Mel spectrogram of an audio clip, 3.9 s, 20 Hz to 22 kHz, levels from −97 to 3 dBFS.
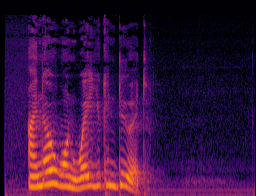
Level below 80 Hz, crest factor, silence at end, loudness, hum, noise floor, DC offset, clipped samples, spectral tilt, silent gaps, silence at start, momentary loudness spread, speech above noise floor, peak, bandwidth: -60 dBFS; 18 dB; 1.65 s; -25 LUFS; none; -59 dBFS; under 0.1%; under 0.1%; -6.5 dB/octave; none; 0.45 s; 8 LU; 35 dB; -8 dBFS; 16 kHz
